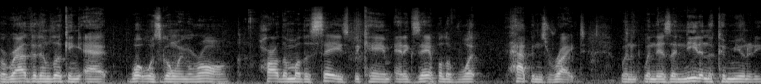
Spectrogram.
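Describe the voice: At a fairly quick pace, a man speaks with medium pitch, a slightly mellow tone and little pitch movement.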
